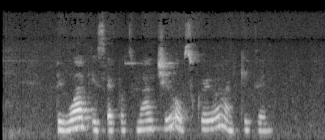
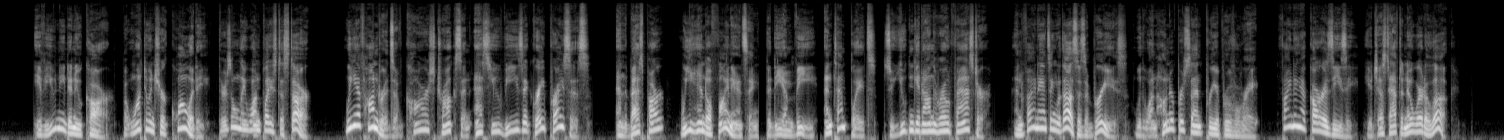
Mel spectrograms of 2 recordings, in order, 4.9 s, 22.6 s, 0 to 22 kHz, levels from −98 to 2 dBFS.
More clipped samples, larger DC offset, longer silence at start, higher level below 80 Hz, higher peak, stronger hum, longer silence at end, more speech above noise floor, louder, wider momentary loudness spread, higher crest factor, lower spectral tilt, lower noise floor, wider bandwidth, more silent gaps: neither; neither; first, 0.85 s vs 0.5 s; second, -60 dBFS vs -42 dBFS; about the same, -2 dBFS vs -4 dBFS; neither; about the same, 0.8 s vs 0.9 s; second, 32 dB vs 49 dB; about the same, -20 LUFS vs -21 LUFS; first, 15 LU vs 12 LU; about the same, 18 dB vs 18 dB; second, -5 dB/octave vs -6.5 dB/octave; second, -51 dBFS vs -69 dBFS; second, 16 kHz vs 18 kHz; second, none vs 13.19-13.24 s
